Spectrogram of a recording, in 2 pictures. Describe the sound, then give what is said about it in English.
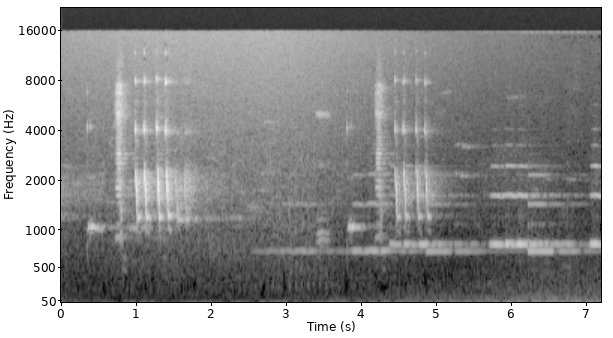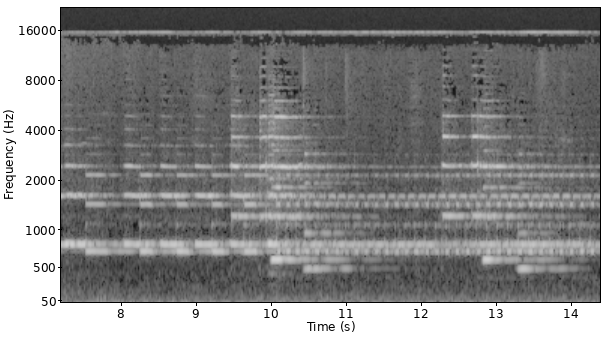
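Bright, rapid bird chirps burst out in two clusters near the start, followed by a long run of sustained, melodic whistling tones that continue steadily to the end, with no voices. “And again, one final time, here is that bird call.”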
